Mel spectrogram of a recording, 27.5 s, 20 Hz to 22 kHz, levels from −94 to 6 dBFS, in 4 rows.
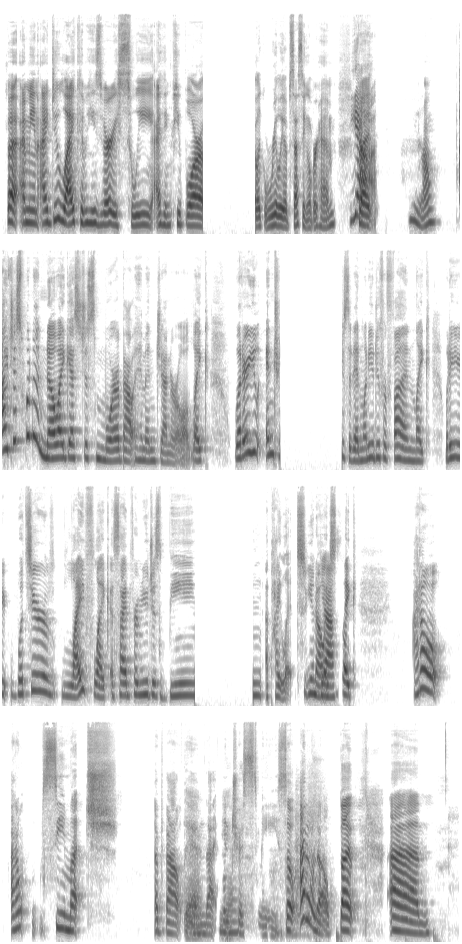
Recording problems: audio freezing; at 3 s for 1 s, at 11 s for 1 s and at 17 s for 1 s

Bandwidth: 17.5 kHz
